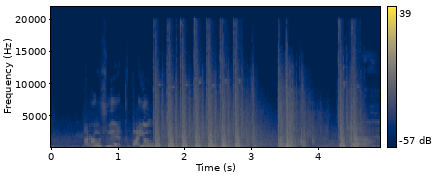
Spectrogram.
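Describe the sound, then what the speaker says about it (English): Machine gun fire in the strategy game Last Train Home, heard as loud, rapid, evenly spaced bursts that run through most of the clip, with short voice calls near the start. "the machine gunner will just mow them down"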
